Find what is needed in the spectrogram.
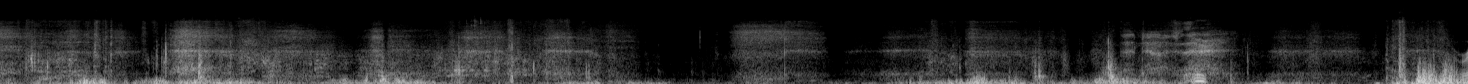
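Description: Heavy breathing from exertion, with the rustle and scrape of a nylon cargo strap being thrown and pulled over tarp bundles on a flatbed trailer deck.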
